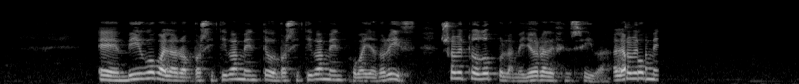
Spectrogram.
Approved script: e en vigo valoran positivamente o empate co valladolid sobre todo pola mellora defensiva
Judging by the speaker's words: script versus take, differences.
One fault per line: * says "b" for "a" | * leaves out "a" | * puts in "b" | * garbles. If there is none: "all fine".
* says "positivamente" for "empate"
* garbles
